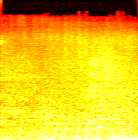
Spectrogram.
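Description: Minibus engine and road noise, a steady low rumble heard from inside the moving vehicle through an open side window.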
